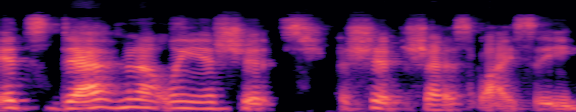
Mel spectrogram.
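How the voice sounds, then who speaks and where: Fairly high female voice in a Southern US accent. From US South. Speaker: YouTuber reading live chat. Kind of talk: casual livestream chat. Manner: animated.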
